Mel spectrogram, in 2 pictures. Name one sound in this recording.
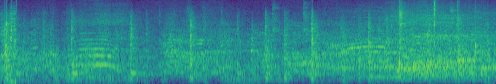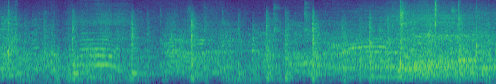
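A football thuds as players kick it.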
